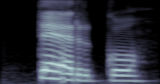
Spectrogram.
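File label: "terco", slow, spanish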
